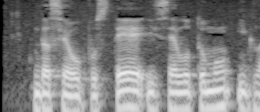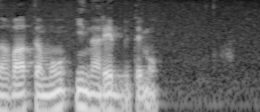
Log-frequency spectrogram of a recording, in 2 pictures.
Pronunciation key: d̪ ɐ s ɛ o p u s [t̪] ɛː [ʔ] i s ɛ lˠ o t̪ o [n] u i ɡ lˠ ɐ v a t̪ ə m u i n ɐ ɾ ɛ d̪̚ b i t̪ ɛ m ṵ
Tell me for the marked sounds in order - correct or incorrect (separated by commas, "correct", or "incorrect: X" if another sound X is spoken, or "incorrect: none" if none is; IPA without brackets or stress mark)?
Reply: correct, correct, incorrect: m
